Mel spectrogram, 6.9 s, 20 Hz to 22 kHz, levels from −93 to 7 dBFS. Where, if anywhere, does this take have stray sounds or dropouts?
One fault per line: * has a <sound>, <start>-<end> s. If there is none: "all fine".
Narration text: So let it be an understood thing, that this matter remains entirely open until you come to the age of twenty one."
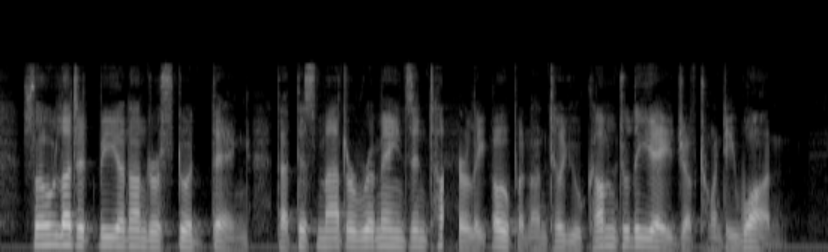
* has a dropout, 3.7-3.8 s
